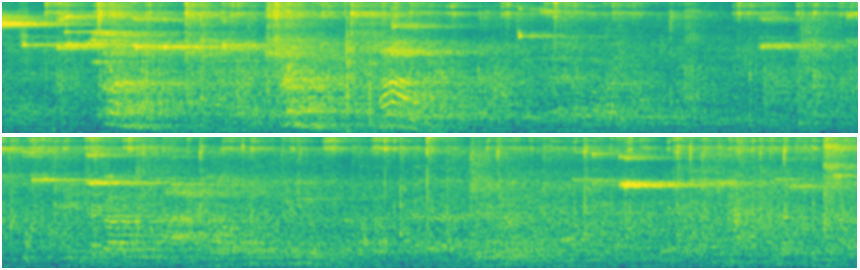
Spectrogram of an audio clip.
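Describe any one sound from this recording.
Men talk in the background in a large echoing hall.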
